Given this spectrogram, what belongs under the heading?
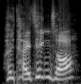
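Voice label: check that out, cantonese female; XBOX; enemy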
